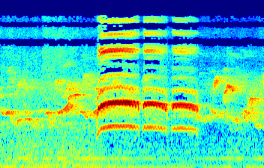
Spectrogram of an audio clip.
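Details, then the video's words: Female laughingthrush, said to sing daily and to stir males into singing, gives three loud, clear, slightly falling whistled notes in quick succession, each rich and ringing, with softer warbled notes before and after against a faint background hum. "Khứu mái ro quá đỉnh.kích trống hót căng mỗi ngày.khứu mái ro ro"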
